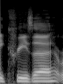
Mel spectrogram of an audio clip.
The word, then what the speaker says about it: Kryza: Andy Kriza, rhymes with Cheeza, of course, also on Thrillist, writes a lot, I guess.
